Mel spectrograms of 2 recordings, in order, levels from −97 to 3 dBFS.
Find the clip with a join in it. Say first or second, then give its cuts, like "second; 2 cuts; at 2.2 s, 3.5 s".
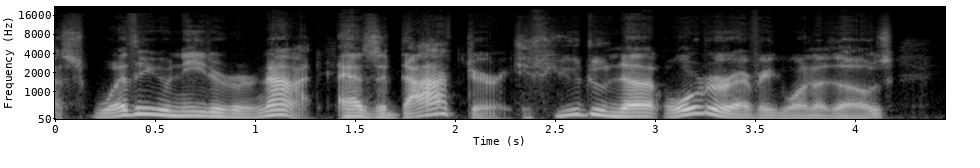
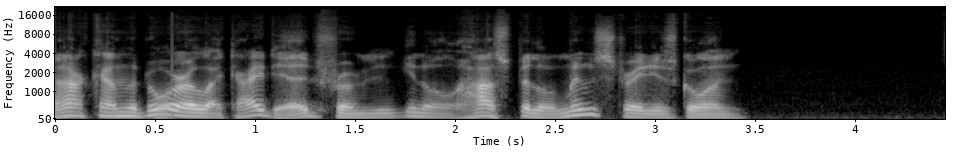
first; 1 cut; at 1.4 s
